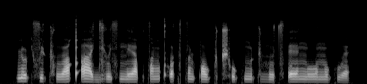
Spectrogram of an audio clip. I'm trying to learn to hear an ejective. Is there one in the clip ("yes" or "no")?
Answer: yes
